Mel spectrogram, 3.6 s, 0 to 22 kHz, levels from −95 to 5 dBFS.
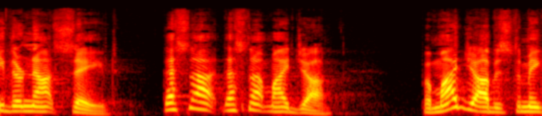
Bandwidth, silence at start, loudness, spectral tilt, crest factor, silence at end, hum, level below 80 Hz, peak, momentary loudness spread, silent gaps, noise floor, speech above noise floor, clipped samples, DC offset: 16.5 kHz; 0 s; -24 LUFS; -5 dB/octave; 18 dB; 0 s; none; -64 dBFS; -6 dBFS; 8 LU; none; -73 dBFS; 50 dB; under 0.1%; under 0.1%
